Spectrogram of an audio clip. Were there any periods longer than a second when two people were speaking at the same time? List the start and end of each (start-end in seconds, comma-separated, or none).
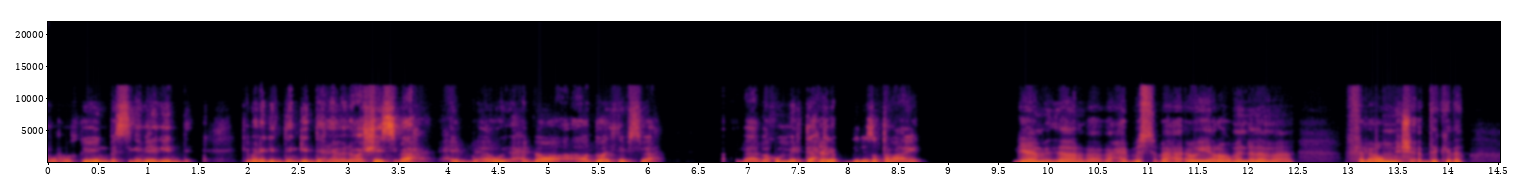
none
